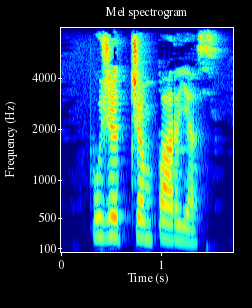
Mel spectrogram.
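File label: "пузьӧдчӧм паръяс", Komi, female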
